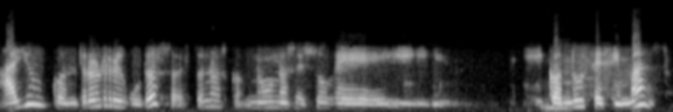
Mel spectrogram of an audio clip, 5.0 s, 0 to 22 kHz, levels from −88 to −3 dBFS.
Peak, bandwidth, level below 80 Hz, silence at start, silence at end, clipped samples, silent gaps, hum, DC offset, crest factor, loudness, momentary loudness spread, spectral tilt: -6 dBFS; 8.6 kHz; -68 dBFS; 0 s; 0.15 s; under 0.1%; none; none; under 0.1%; 18 dB; -24 LUFS; 14 LU; -5.5 dB/octave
